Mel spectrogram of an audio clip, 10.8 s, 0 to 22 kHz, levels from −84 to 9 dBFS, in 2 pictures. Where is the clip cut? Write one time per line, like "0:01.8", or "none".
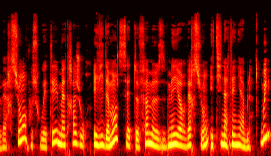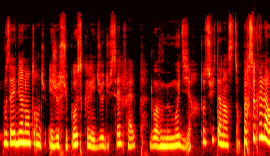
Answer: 0:02.4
